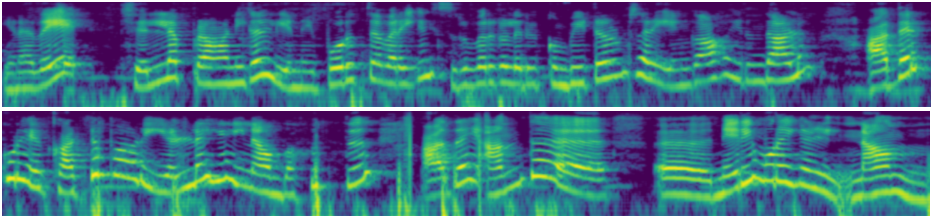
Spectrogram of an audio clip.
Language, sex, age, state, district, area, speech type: Tamil, female, 18-30, Tamil Nadu, Sivaganga, rural, spontaneous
